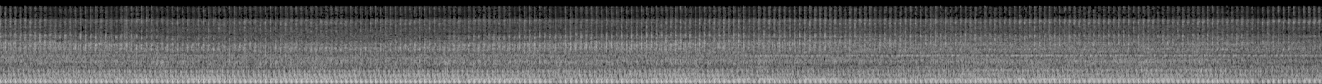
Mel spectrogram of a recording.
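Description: Small single-cylinder engine holding a steady, even idle with a smooth fast putter and no misses; running healthy.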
